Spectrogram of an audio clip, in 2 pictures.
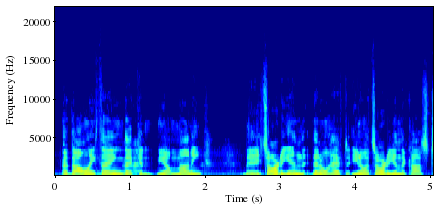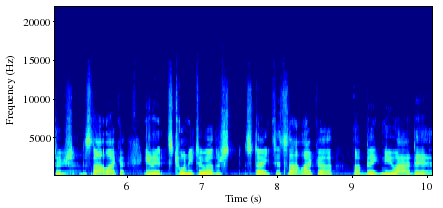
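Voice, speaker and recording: Very wide pitch swings and vocal fry at a very fast pace, on a very clean recording with a silent background. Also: man, fairly high pitch for a man. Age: 60s. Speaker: political talk show co-host. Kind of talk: casual political discussion. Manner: halting, repeats words.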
